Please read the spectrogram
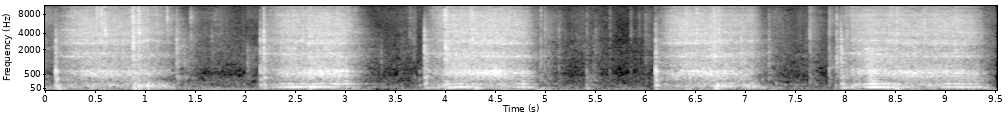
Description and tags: The dragging of a bookcase.
Drag, Object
